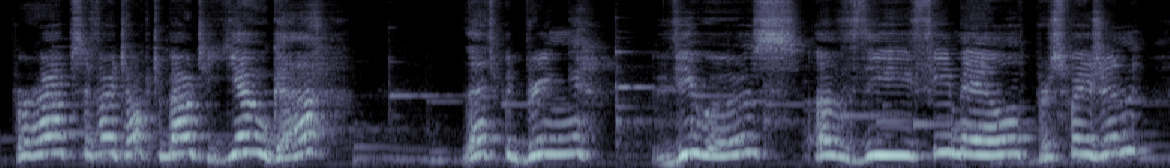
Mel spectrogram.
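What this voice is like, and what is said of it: Put-on accent. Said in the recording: “I don't know why I'm talking with this accent. I do that sometimes.”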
